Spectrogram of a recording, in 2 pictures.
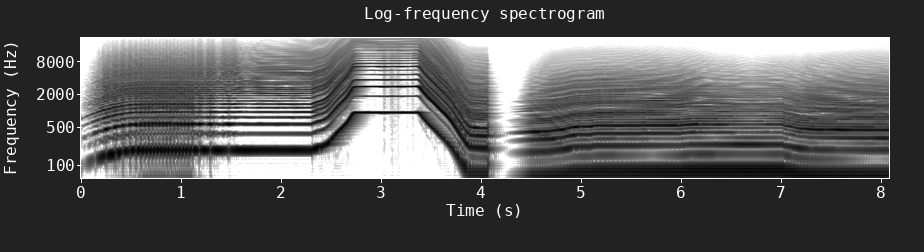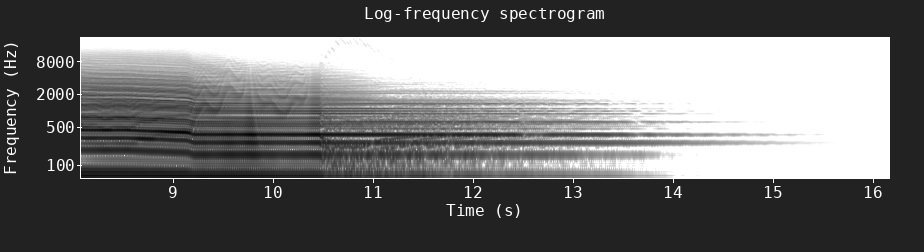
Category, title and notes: Sound effects > Experimental
Analog Bass, Sweeps, and FX-037
fx, weird, sci-fi, synth, vintage, sfx, oneshot, machine, dark, mechanical, effect, retro, pad, robot, snythesizer, robotic, scifi, alien, basses, sample, electronic, analogue, bassy, bass, korg, analog, sweep, complex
